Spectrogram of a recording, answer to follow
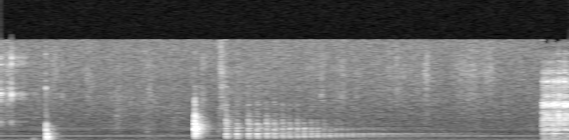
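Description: Small metal hand tool knocking on a wooden bench: a sharp tap, then about a second later another tap followed by a faint ringing rattle that quickens and dies away over about two seconds, as of a metal tool rocking to rest.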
